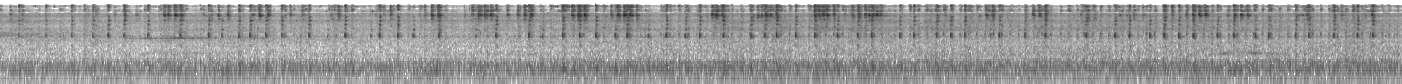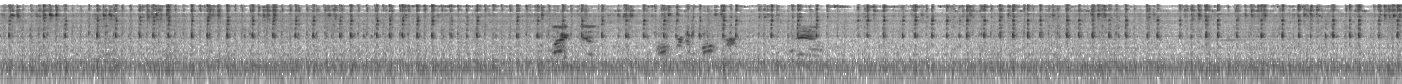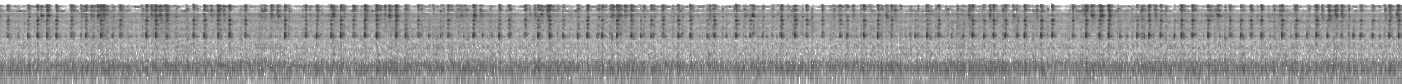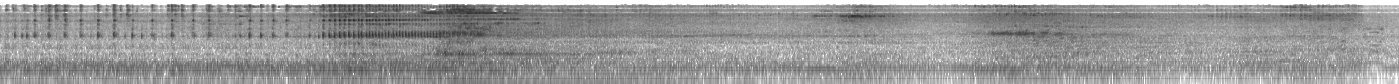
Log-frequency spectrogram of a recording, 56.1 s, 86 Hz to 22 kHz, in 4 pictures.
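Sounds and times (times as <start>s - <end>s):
kart engine idling: 0.0s - 56.0s
loud engine with high whine: 0.0s - 56.0s.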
